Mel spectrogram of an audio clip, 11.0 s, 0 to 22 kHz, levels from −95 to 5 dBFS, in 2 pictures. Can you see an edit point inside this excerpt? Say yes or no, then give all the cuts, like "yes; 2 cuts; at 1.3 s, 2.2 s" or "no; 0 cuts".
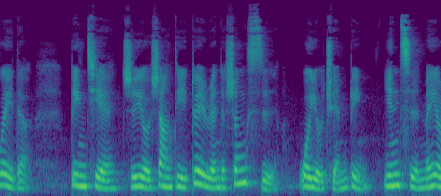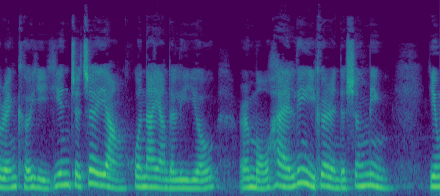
yes; 1 cut; at 4.7 s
